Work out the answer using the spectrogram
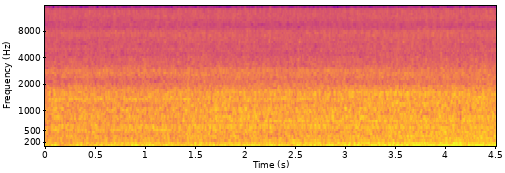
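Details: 1999 Ford F-150 V6, about 20 years old, warm idle recorded before an AMSOIL engine flush and oil change: steady, even low rumble with no knocks or rough misses; healthy idle.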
